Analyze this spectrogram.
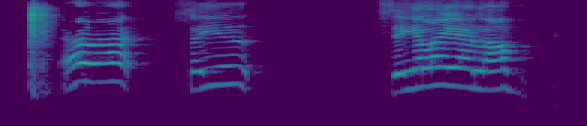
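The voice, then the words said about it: Put-on accent, badly done. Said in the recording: “Terrible accent, eh, mate?”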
